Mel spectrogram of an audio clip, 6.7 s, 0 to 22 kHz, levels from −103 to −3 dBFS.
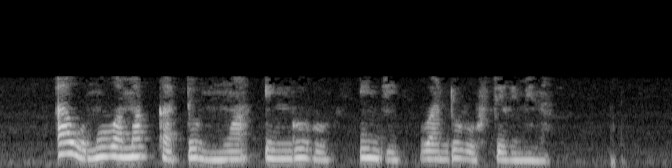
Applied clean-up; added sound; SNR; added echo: none; none; none; none.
